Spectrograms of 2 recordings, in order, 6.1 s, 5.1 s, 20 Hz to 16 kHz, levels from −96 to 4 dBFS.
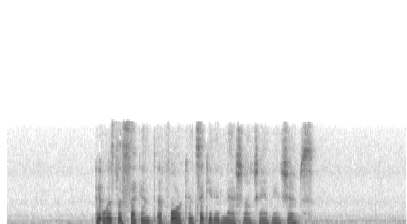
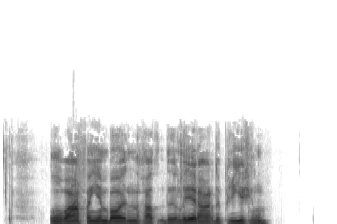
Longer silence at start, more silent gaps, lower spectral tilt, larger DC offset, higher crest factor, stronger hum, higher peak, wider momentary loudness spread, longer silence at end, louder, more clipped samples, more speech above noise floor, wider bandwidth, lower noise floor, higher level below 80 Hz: first, 1.45 s vs 0.75 s; neither; second, -6 dB/octave vs -8 dB/octave; neither; first, 22 dB vs 16 dB; neither; second, -14 dBFS vs 0 dBFS; about the same, 8 LU vs 10 LU; first, 1.4 s vs 1.05 s; second, -34 LUFS vs -16 LUFS; neither; second, 33 dB vs 39 dB; first, 7.8 kHz vs 7 kHz; first, -66 dBFS vs -55 dBFS; second, -72 dBFS vs -50 dBFS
